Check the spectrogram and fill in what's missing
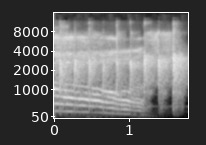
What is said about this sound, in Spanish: Y en este caso, como estamos en el programa 200. ¡Aplausos!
